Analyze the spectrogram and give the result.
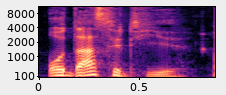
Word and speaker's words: Audacity: Wie spricht man das aus? Also ich habe das nie mal auch gesehen, weil ich, ich weiß nicht, wie man das ausspricht. Ich glaube Audacity.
